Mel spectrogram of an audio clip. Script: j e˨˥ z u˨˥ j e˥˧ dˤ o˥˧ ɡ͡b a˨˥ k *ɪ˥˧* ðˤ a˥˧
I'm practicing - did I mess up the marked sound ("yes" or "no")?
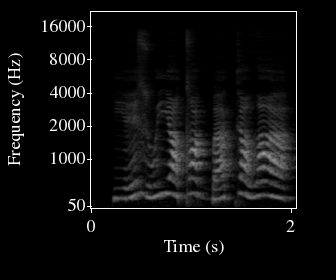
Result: no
